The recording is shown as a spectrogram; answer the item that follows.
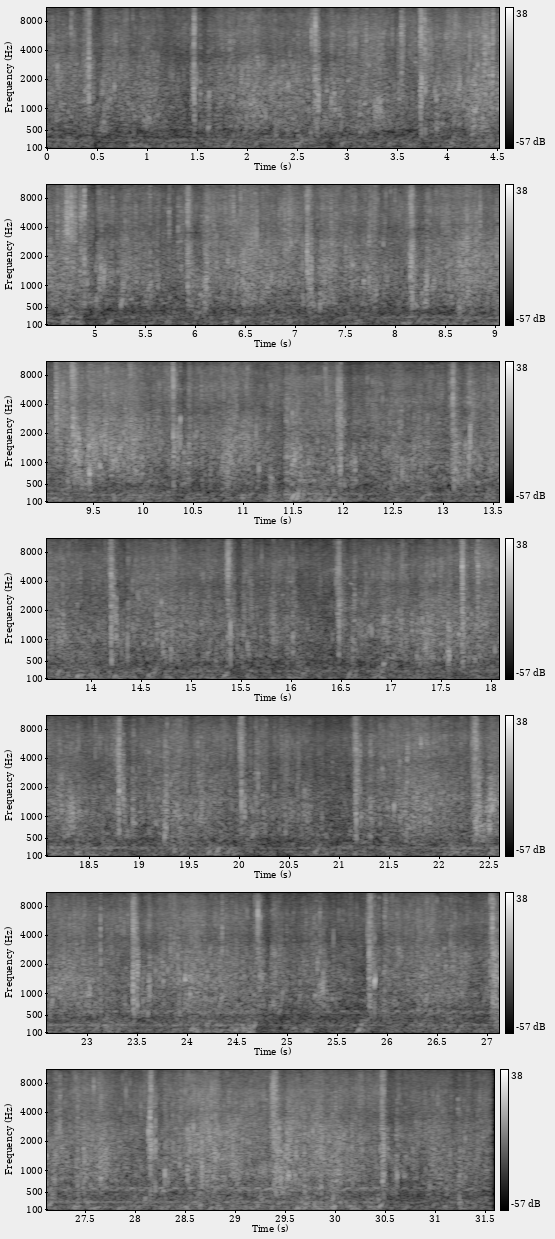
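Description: A motorboat's engine running slowly with a steady low hum as it keeps pace with a swimmer. Water splashes from front-crawl strokes close alongside.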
